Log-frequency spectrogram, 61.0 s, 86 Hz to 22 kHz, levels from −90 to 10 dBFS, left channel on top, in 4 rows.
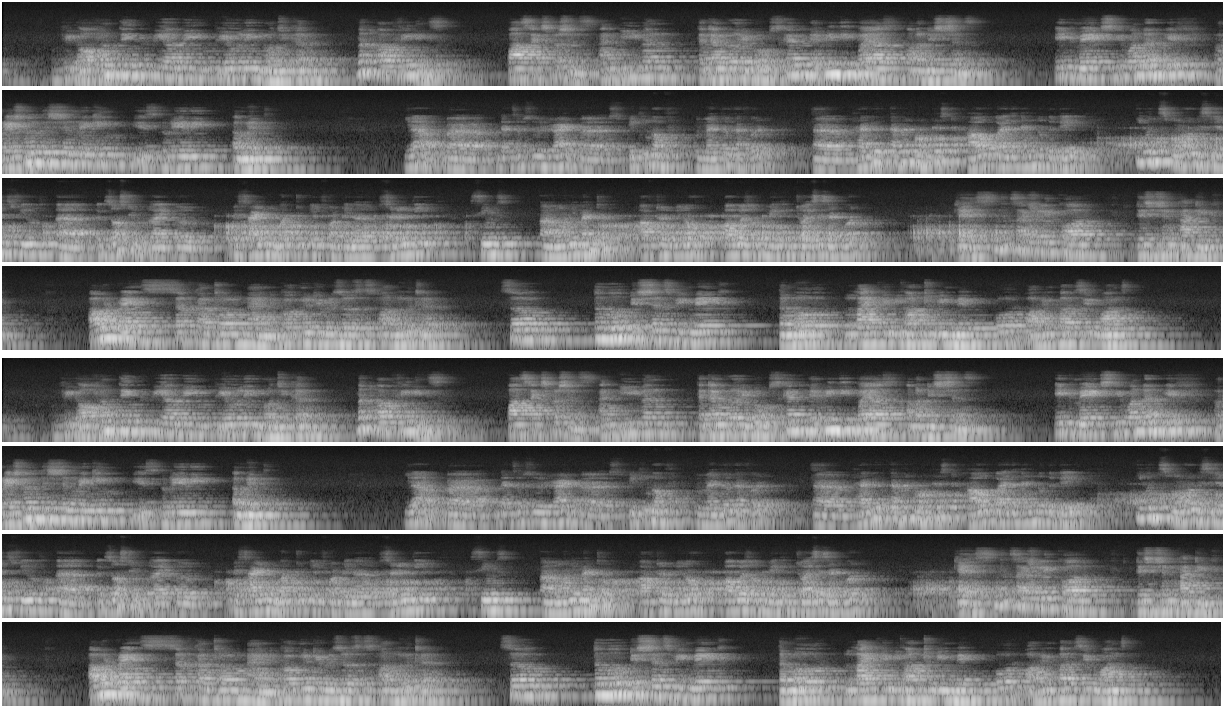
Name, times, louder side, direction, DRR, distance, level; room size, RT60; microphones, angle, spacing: voice 1, 0.6-4.0 4.4-5.5 6.3-8.4 8.7-12.2 13.2-17.8 18.1-18.6 42.4-44.3 44.7-45.8 46.9-51.3 52.0-52.8 53.1-54.8 55.5-59.8, equal, 25° right, -5 dB, 0.4 m, -19 dB
voice 2, 20.3-23.6 23.9-24.8 25.4-28.7 29.4-32.9 33.3-35.9 36.4-36.8 37.2-38.1 38.5-39.2 39.5-41.2, equal, 20° left, -7 dB, 0.7 m, -21 dB
sound 1, 26.4-27.6 28.7-31.6 33.2-36.0 36.3-36.4 37.4-37.5 38.0-40.9 41.7-43.4, left 2 dB, 70° left, 0.4 m, -27 dB
2.7 x 2.3 x 2.6 m, 1.3 s
head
